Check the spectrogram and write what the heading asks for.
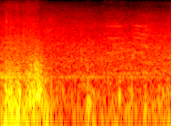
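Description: Wind blowing across an open cruise-ship deck and buffeting the microphone, a steady rush of noise that is strongest in the first half second and then settles lower.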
